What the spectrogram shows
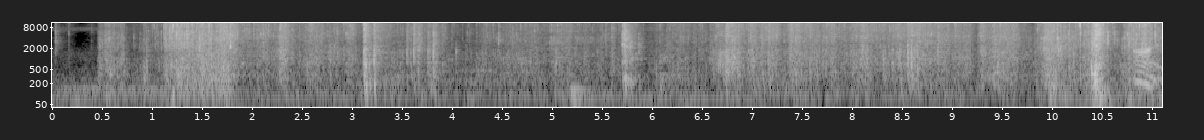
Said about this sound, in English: I just cut a hole in the bag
